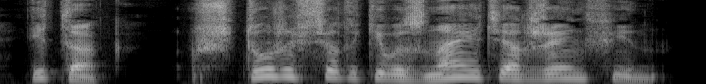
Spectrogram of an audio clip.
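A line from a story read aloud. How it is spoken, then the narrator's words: Gentle. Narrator (Russian): мягко продолжал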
